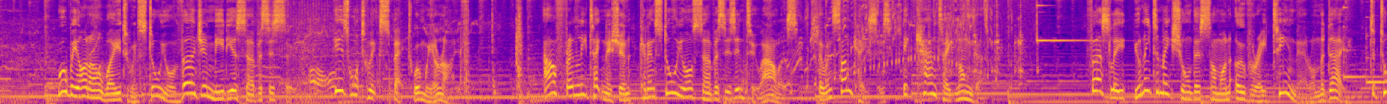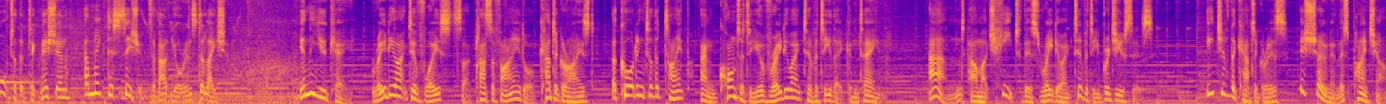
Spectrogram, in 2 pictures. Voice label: corporate montage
